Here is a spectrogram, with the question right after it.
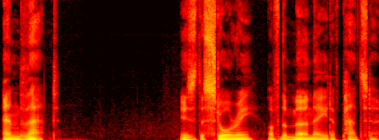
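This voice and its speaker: A man telling a folktale as a storyteller, with a measured, dramatic and lyrical delivery. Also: very deep voice, level tone, no room sound. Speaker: storyteller and folk singer. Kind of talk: theatrical folktale storytelling to an audience. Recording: music behind the voice. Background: acoustic guitar music.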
